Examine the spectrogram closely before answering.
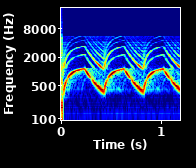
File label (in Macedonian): policiska sirena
